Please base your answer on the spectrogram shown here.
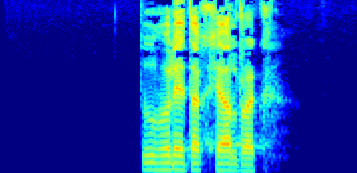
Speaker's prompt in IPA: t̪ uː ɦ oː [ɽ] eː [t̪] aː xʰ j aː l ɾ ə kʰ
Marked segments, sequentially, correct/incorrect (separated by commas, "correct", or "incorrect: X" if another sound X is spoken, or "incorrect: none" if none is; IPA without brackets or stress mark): incorrect: l, correct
